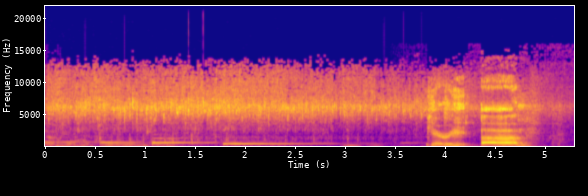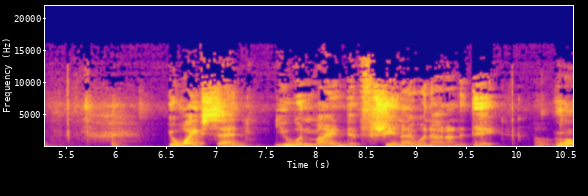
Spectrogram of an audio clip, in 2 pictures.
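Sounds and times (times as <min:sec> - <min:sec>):
coffee dripping into a cup or pot in a kitchen: 0:00.0 - 0:04.2
soft hiss: 0:00.0 - 0:10.5
speech: 0:03.8 - 0:05.0, 0:06.5 - 0:10.5.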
